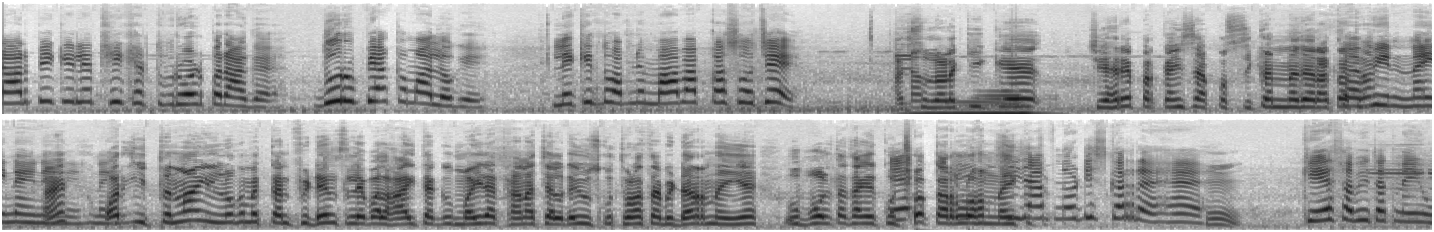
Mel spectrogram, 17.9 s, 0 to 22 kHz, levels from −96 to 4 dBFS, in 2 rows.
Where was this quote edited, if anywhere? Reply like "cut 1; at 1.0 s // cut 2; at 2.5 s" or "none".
cut 1; at 5.7 s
